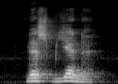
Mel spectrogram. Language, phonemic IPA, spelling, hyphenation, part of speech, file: Dutch, /ˌlɛs.biˈɛ.nə/, lesbienne, les‧bi‧en‧ne, noun, Nl-lesbienne.ogg
- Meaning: lesbian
